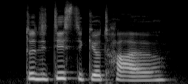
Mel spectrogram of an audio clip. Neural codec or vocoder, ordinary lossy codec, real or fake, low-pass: none; none; real; none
